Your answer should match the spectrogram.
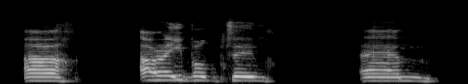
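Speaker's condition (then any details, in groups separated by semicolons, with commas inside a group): Cerebral palsy; lifelong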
